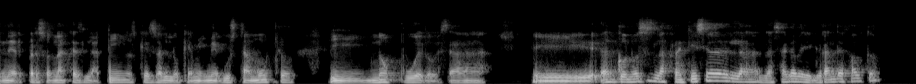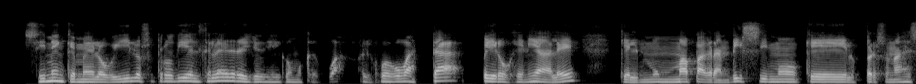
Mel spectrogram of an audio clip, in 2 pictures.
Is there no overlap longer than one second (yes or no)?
yes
